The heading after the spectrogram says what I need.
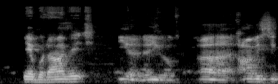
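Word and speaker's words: Bogdanović: Yeah, Bogdanovich.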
